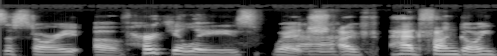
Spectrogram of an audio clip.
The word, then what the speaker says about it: Hercules: Well, because Hercules is the way the Romans said it, but in Greek is Heracles.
